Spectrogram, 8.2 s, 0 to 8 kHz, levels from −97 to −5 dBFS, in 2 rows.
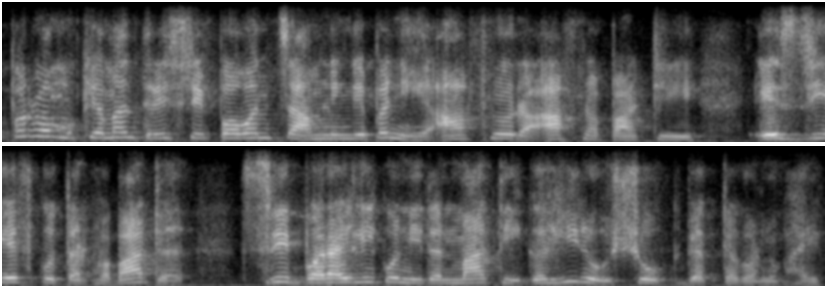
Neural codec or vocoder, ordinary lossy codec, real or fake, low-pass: codec, 16 kHz, 8 kbps, FunCodec, trained on Chinese and English, 25 frames a second; Opus, 16 kbps; fake; 7.2 kHz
